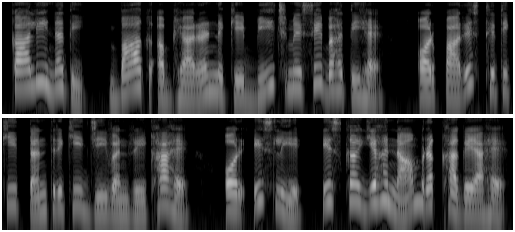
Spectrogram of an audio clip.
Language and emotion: Hindi, neutral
